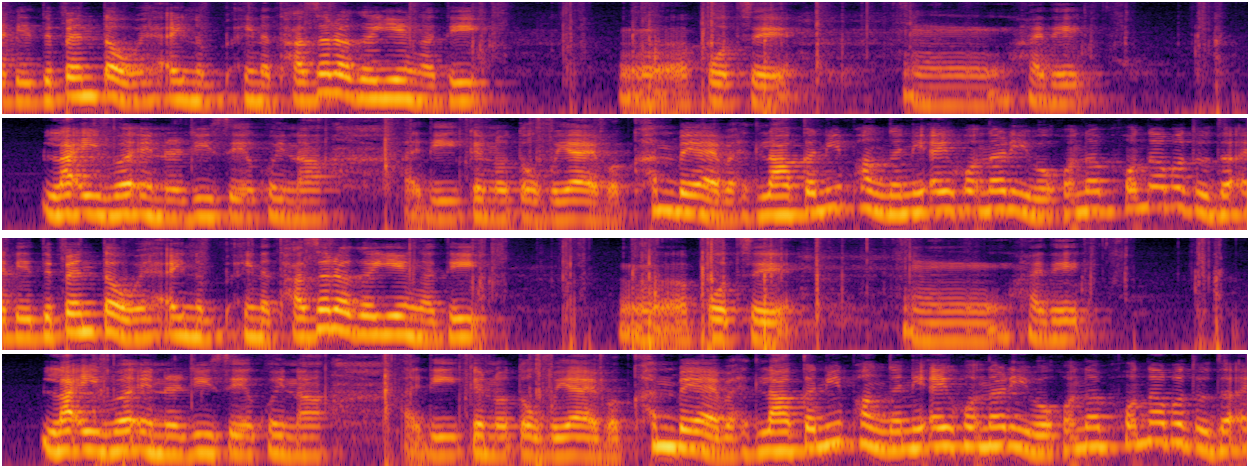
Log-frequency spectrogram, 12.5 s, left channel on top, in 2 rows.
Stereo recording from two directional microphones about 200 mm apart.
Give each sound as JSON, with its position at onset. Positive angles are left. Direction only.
{"t": 0.0, "sound": "speech", "side_deg": -40}
{"t": 6.4, "sound": "speech", "side_deg": -35}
